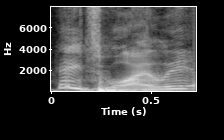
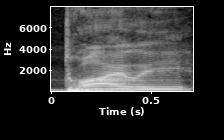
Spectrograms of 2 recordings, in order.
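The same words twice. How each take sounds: First: High, loud greeting in character; character catchphrase. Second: High, loud character call; character catchphrase. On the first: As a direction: hail them with a big character call. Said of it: "I say, uh". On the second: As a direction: call out the nickname brightly. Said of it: "actually, that wasn't right at all". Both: Acted.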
